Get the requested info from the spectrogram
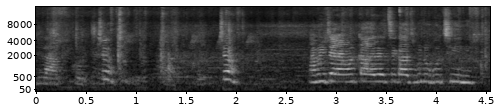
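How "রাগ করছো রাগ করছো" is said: soft coaxing. Real, not acted. Cooing to a pet.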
